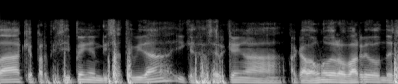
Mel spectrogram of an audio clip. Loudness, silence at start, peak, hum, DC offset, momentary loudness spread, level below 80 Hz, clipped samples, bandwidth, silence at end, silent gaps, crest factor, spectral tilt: -17 LUFS; 0 s; -2 dBFS; none; under 0.1%; 7 LU; -32 dBFS; under 0.1%; 8.6 kHz; 0 s; none; 14 dB; -7 dB/octave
